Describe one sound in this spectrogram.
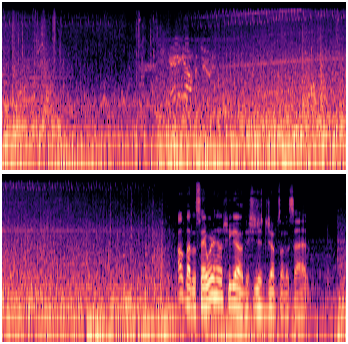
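A helicopter's rotor thumps and drones steadily.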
